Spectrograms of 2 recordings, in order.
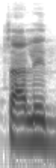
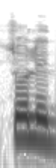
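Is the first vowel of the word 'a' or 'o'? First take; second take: a; o. First: The first vowel is an open 'a' sound. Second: The first vowel is a rounded 'o' sound. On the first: The speaker calls it right. "শুদ্ধভাবে যদি দিতে চান তাহলে কিন্তু চালি হবে" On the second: The speaker calls it wrong. "উচ্চারণটা ভুল"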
